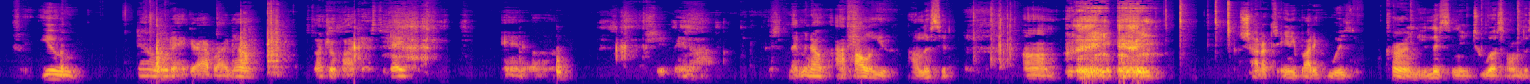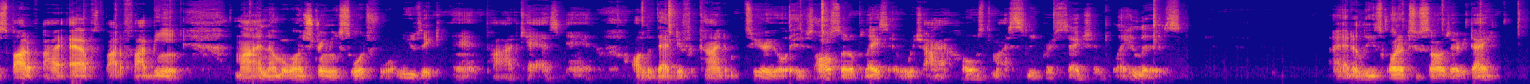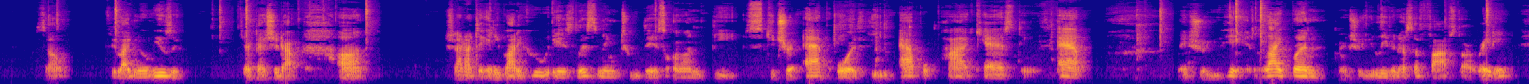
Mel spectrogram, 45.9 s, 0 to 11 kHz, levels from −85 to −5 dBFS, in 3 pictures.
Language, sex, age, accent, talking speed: English, male, 30-49, American, 165 wpm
